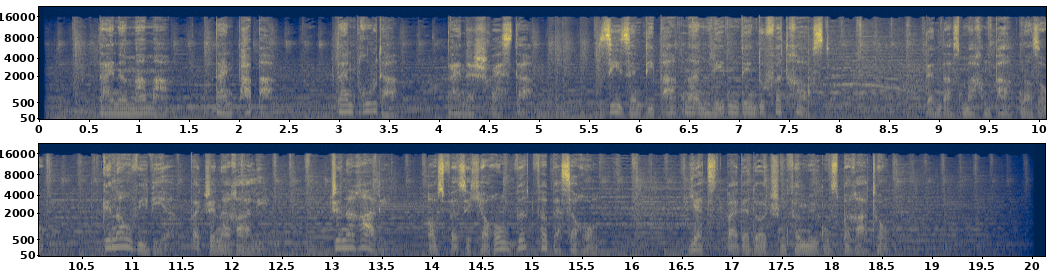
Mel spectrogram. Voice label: TV Spot; Generali

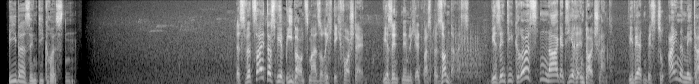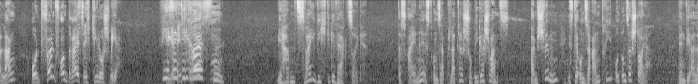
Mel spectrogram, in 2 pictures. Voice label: Kinder Audioguide

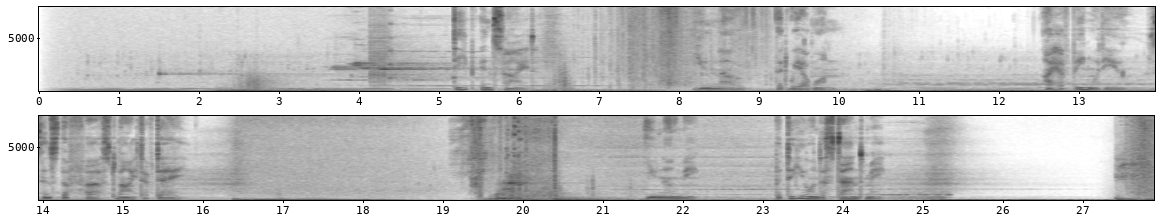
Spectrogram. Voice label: Imagefilm Teaser; LOFT VOICES

